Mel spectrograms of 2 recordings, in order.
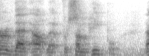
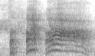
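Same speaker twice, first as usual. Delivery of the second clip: high, delighted laugh; real laugh; 12 semitones higher than usual. Real, not acted. Host reading viewer's fried chicken comment, high laugh.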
